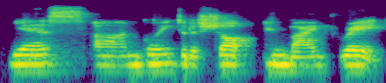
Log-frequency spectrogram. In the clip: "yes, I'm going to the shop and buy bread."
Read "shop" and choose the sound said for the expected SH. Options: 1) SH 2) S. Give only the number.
1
